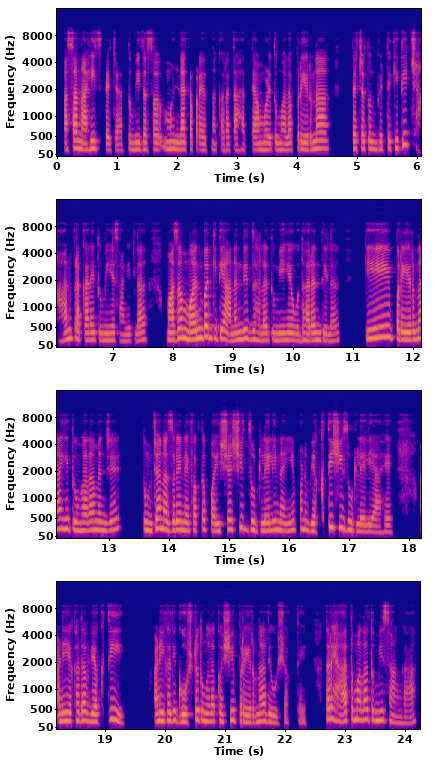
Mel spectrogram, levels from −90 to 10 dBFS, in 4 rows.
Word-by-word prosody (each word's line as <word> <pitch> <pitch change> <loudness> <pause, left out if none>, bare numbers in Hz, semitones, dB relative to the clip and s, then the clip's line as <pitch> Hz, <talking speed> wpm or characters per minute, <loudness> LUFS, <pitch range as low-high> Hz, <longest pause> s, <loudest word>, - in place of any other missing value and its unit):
असा 205 +4 +3
नाहीच 190 +2 +2
त्याच्यात. 155 -1 -6
तुम्ही 175 0 -3
जसं 175 0 -3
म्हणण्याचा 175 -1 +1
प्रयत्न 160 -1 -6
करत 160 0 -7
आहात. 155 0 -6
त्यामुळे 165 +1 -2
तुम्हाला 165 0 -3
प्रेरणा 180 +3 +1 0.4
त्याच्यातून 185 0 -2
भेटते, 180 +2 -6
किती 295 +8 -1
छान 180 +9 -1
प्रकारे 185 -1 0
तुम्ही 175 -1 -2
हे 175 - -2
सांगितलं. 165 +2 -5 0.4
माझं 220 +5 +5
मन 205 +4 +7
पण 265 -3 +7
किती 225 -1 +1
आनंदित 195 +4 +2
झालं, 180 -3 -1
तुम्ही 180 0 -1
हे 180 - +1
उदाहरण 180 +1 0
दिलं, 170 0 -5 0.5
की 245 +5 +4
प्रेरणा 195 +2 +4
ही 240 0 +2
तुम्हाला, 200 0 +1
म्हणजे 210 +3 0 0.4
तुमच्या 210 +4 +3
नजरेने 210 -3 +3
फक्त 195 +3 -2
पैशाशीच 220 +6 +1
जोडलेली 195 0 +1
नाही 200 -3 0
आहे, - - -2
पण 235 -1 -1
व्यक्तीशी 270 +9 +1
जोडलेली 180 -6 -1
आहे 165 +1 -6 0.5
आणि 205 +3 +3
एखादा 220 +1 +1
व्यक्ती 195 +3 +1 0.5
आणि 210 +2 +5
एखादी 215 +2 +2
गोष्ट, 185 +5 +2
तुम्हाला 205 -2 +1
कशी 200 +4 +1
प्रेरणा 185 +1 0
देऊ 185 -4 -1
शकते. 85 -1 -15 0.4
तर 260 - +5
ह्यात 220 0 0
मला 245 0 +3
तुम्ही 230 0 +2
सांगा, 160 -7 -5
190 Hz, 155 wpm, -25 LUFS, 175-215 Hz, 0.5 s, मन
